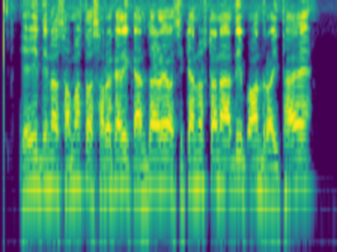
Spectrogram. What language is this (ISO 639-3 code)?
ori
